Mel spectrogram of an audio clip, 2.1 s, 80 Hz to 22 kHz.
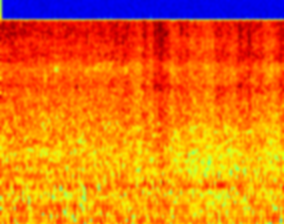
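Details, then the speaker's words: ILG B-30 universal blower running at its preferred speed setting: a constant airy rush with a low steady hum, no rubbing, rattles or speed swings; normal running. "still flowing quite a bit of air and now i'll just bring this back to my preferred sweet spot where i like to run it and now we're back to this again"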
